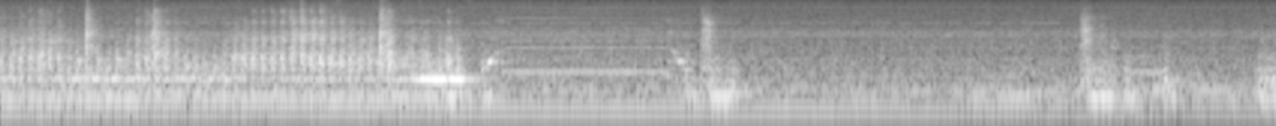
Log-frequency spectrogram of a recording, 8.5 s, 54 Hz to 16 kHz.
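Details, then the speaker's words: Nikon LS-8000ED film scanner scanning color slides via VueScan with autofocus on: low steady hum with soft motor whirs and clicks; normal slow scan operation. "and you can hear it's autofocusing again because I've chosen the autofocus to be set it"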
